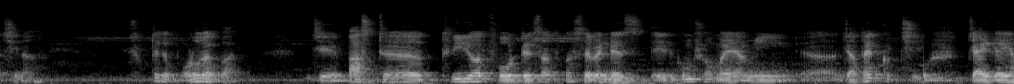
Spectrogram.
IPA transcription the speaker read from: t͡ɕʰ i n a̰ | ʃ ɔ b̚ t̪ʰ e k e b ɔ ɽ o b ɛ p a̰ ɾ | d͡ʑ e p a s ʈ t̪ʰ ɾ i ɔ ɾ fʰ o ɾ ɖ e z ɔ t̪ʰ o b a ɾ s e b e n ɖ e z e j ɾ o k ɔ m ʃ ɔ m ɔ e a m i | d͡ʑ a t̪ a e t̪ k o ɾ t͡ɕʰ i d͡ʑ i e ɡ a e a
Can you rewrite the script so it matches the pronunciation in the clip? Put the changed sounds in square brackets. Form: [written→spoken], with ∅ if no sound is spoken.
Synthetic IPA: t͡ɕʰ i n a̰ | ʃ ɔ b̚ t̪ʰ e k e b ɔ ɽ o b ɛ p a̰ ɾ | d͡ʑ e p a s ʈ t̪ʰ ɾ i ɔ ɾ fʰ o ɾ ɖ e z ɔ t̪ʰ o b a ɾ s e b e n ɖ e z e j ɾ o k [ɔ→o] m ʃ ɔ m ɔ e a m i | d͡ʑ a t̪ a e t̪ k o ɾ t͡ɕʰ i d͡ʑ [i→a] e ɡ a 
